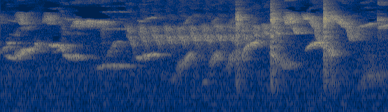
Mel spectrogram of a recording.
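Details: Two-year-old caged white-rumped shama singing steadily: a dense mix of high whistles and slurred, dropping notes, with sharp clicking strokes woven through the phrase.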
